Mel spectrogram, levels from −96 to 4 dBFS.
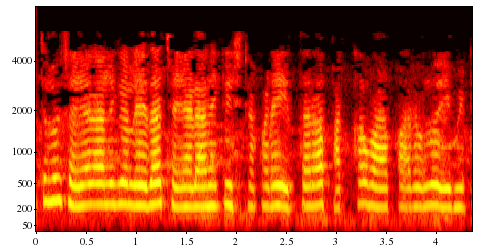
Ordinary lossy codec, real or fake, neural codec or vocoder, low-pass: MP3, 24 kbps; fake; codec, 16 kHz in and 24 kHz out, 2.2 kbps, FireRedTTS-2 codec; 7.2 kHz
